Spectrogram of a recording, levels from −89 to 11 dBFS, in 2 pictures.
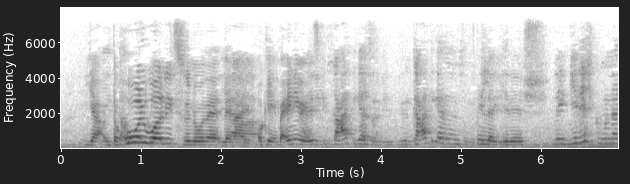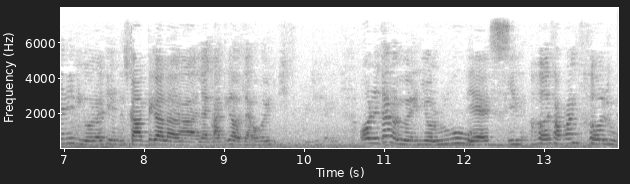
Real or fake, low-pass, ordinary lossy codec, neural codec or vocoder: real; 7.2 kHz; none; none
